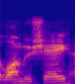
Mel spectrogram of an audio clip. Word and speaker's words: Lamusga: So under the shared custody situation, the court does what's called a La Mouche analysis. – Okay. – It's a famous case in California. It's spelled L-A-M-U-S-G-A.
